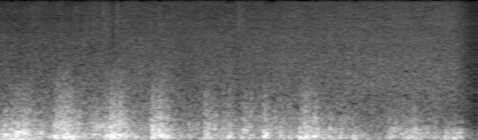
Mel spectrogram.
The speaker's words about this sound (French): Un soir, il faisait un temps horrible. Les éclairs se croisaient, le tonnerre grondait, la pluie tombait à torrents.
